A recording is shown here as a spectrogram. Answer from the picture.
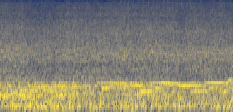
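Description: Steady outdoor beachfront background noise: a constant low rumble with faint distant voices.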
